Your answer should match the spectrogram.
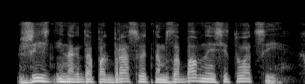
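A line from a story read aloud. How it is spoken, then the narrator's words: Snorting. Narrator (Russian): хмыкнул Лаврентий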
